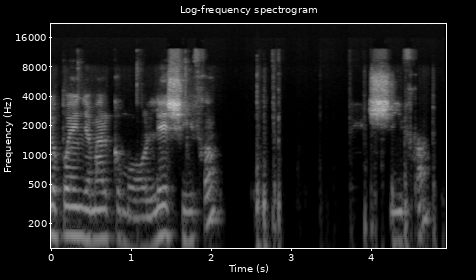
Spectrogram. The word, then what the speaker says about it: chiffre: Le numéro también lo pueden llamar como le chiffre. Chiffre. La misma situación, es final, ne se prononce pas.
